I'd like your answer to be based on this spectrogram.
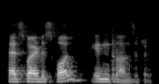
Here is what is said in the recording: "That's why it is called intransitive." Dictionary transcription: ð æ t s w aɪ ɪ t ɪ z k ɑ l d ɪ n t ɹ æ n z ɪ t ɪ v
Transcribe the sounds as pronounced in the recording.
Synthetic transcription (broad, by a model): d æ t s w aɪ ɪ t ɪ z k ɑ l ɪ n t ɹ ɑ n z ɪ t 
